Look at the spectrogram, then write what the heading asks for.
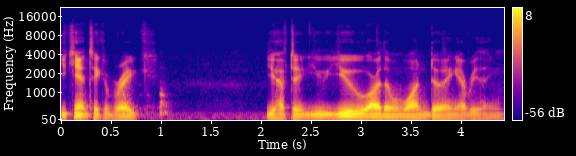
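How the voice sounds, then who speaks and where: A man speaks with a very deep, low pitch and a monotone, flat intonation. His pace is moderate. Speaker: college student, podcast co-host. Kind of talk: casual chat. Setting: studio with camera. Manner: artificially deep voice on camera.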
